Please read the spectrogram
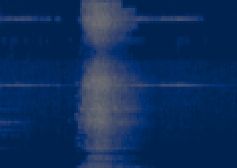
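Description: Near silence, broken once about a second in by a short breath into the microphone.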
